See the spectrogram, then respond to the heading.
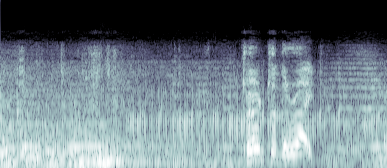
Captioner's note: geiger counter buzzing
